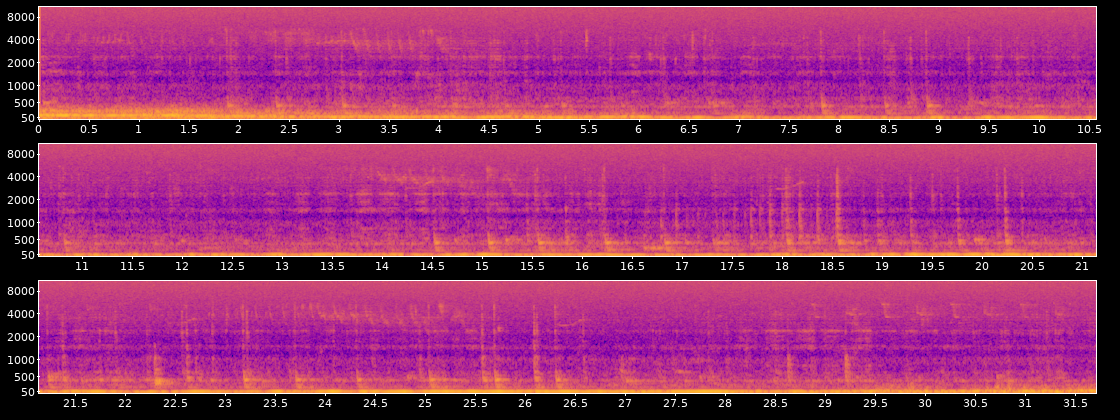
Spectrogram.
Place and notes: Lake Bebrusai, Lithuania, abandoned pontoon
Stalking through empty resort I found rusty, half broken pontoon bridge. contact microphones and geophone on metallic parts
